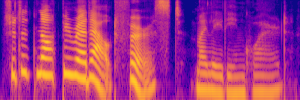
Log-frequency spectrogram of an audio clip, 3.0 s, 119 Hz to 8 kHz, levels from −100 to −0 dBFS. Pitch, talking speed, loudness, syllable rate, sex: 235 Hz, 200 wpm, -17 LUFS, 4.8 syllables/s, female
